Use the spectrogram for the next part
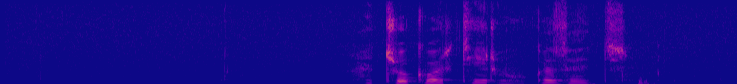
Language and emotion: Russian, sad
